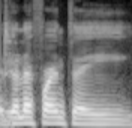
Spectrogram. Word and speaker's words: De La Fuente: De La Fuente. Did I say it right? Yeah, he did. De La Fuente.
